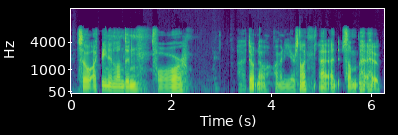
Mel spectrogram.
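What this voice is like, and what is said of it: Northern Irish accent. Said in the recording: “you can probably tell from my accent, I'm not born and bred in London. I was actually born in Northern Ireland”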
